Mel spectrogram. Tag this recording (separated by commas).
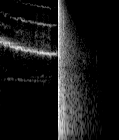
Fireworks, Explosion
